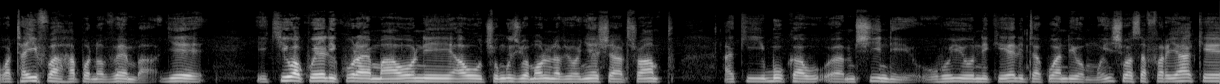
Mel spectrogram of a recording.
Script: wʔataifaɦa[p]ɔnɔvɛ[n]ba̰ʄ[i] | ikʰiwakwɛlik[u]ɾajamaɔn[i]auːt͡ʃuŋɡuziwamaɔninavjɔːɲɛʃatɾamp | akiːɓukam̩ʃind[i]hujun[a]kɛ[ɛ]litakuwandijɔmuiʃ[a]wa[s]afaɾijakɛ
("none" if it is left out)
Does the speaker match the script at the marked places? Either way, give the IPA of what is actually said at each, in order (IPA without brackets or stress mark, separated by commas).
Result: p, m, ɛ, u, i, i, i, ɛ, i, s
